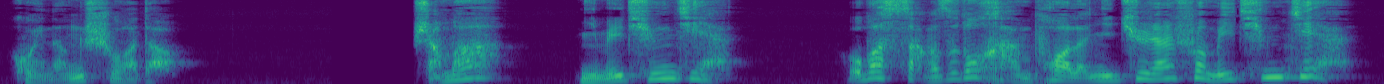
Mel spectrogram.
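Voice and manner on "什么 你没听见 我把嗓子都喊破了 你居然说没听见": 音调很高，越说越激动; 气急地反问; 惊愕质问. Acted. 山子不敢相信. (不敢相信地大声质问)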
